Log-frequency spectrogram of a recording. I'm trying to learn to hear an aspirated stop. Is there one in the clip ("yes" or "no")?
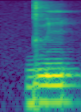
no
